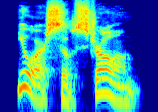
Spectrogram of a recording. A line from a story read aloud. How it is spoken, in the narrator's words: exclaimed Snowflake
